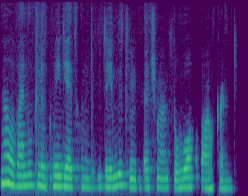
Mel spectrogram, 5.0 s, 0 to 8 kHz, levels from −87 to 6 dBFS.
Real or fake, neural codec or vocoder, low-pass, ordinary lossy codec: fake; codec, 16 kHz, 0.5 kbps, X-Codec, HuBERT features, trained on general audio; none; none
